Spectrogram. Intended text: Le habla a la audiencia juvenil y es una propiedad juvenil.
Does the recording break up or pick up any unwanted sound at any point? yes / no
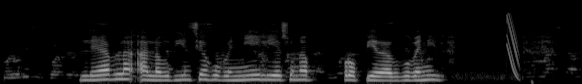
yes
